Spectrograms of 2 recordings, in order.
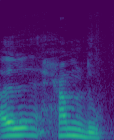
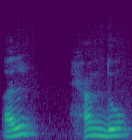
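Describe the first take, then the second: No difference in how they are said.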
